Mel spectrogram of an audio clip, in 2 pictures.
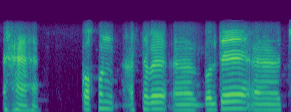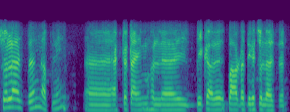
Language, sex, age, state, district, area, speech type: Bengali, male, 18-30, West Bengal, Murshidabad, urban, conversation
